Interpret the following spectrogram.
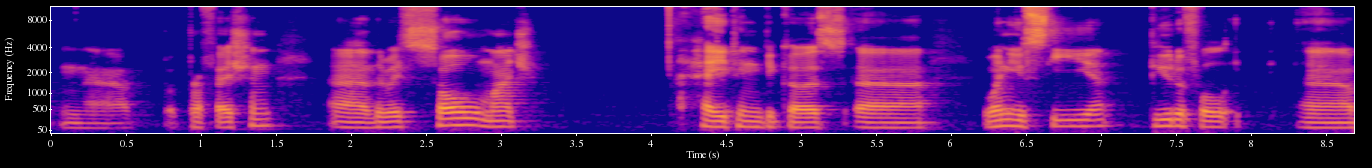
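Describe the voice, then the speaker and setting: A man in his twenties interviewing a guest, asking long, rambling questions in non-native English with many pauses. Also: lowish voice, a little mellow. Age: 20s.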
